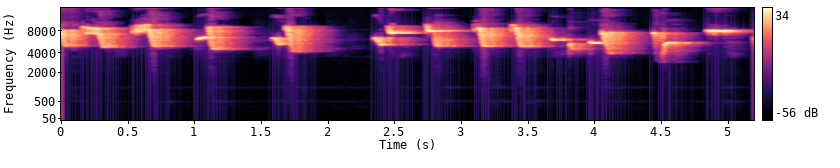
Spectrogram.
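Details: Saffron finch from Buenos Aires, Argentina, in song: fast, high, buzzy phrases with sharp downslurred whistles, nearly continuous apart from one short gap.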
